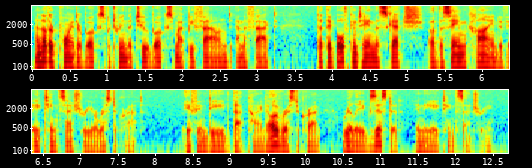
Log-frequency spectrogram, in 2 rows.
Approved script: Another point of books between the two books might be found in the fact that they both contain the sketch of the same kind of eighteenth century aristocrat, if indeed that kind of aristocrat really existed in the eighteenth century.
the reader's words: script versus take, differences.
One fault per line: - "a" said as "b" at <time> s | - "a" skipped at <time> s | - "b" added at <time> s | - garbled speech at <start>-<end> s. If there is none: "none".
none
